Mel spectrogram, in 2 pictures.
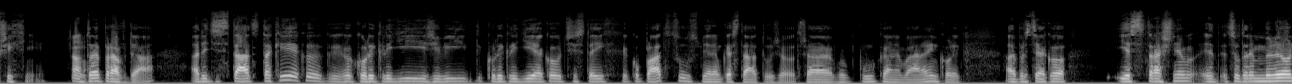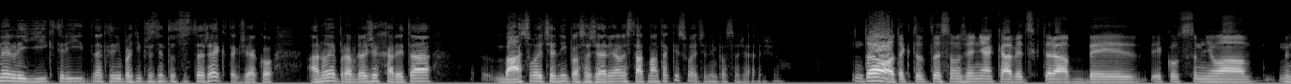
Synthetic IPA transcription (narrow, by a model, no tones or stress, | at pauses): fʃɪxɲɪ̰ | t̪ojɛpɾavda̰ | ʔa̰dɪcst̪aːt̪ːakɪjakojako̞ko̞lɪklɪɟiːʒɪviː | ko̞lɪklɪɟiːjako̞t͡ʃɪst̪ejxjako̞plaːt̪t͡suːsmɲɛɾɛmkɛst̪aːt̪ṵʒɛ̰jo̰t̪r̥ɛbajakopuːlkanɛbojaːnɛvɪmko̞lɪk | ʔa̰lɛp̬ɾo̞stcɛjako̞ | jɛst̪ɾaʃɲɛjɛsowt̪adɪmɪlɪonɪlɪɟiːkt̪ɛɾiːnakt̪ɛɾiːp̬laciːpr̝̥ɛs̬ɲɛt̪o̞t͡sost̪ɛrɛkt̪aɡʒɛjako̞ | ʔano̞jɛpɾavdaʒɛxaɾɪt̪a | maːsvo̞jɛt͡ʃɛɾniːpasaʒɛːɾɪalɛst̪aːt̪maːt̪akɪsvojɛ̰t͡ʃɛɾniːpasaʒɛ̰ːɾɪʒɛjo | nt̪ojot̪akt̪ot̪ojɛsamozɾ̝ɛjɲɛɲakaːvjɛt͡skt̪ɛɾaːbɪ | ja̰kosɛmɲɛla | mɪ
